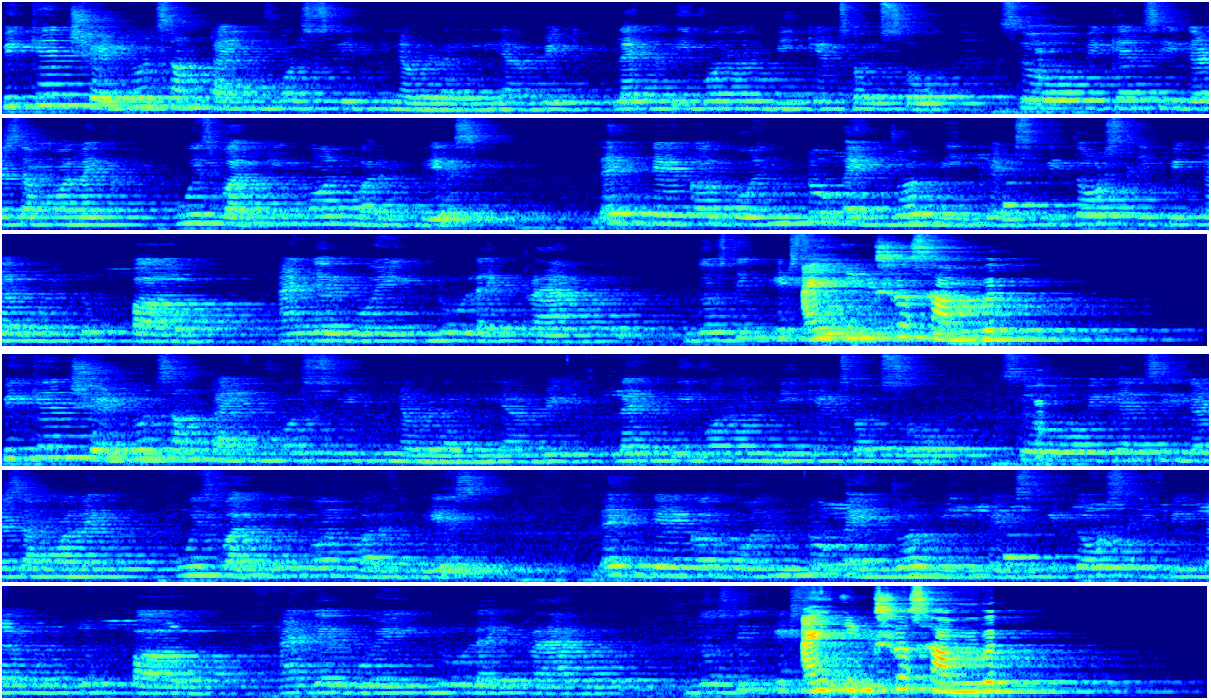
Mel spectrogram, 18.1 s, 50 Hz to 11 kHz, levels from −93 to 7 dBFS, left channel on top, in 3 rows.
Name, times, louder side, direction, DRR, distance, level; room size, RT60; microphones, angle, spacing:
voice 1, 0.0-4.7 5.0-6.6 6.9-8.4 9.0-13.1 13.5-16.8, left 1 dB, 30° left, -2 dB, 1.4 m, -44 dB
voice 2, 16.1-17.0, right 6 dB, 60° right, 11 dB, 0.4 m, -26 dB
10.0 x 3.7 x 5.0 m, 1.5 s
head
